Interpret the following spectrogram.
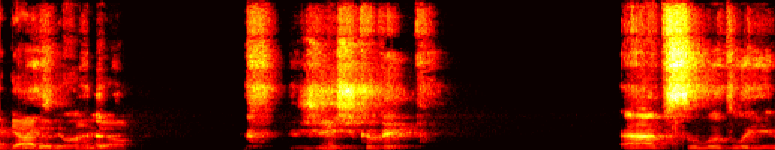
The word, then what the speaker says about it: Zivkovic: Zivkovic. Absolutely wrong. I was gonna go Viskovic.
